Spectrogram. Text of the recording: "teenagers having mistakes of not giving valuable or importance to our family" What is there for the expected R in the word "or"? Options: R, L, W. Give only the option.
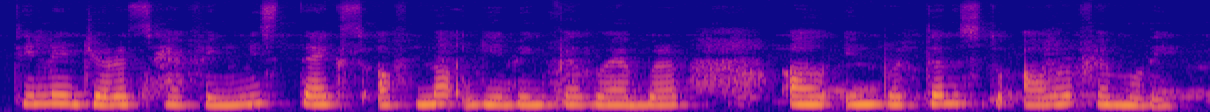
L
